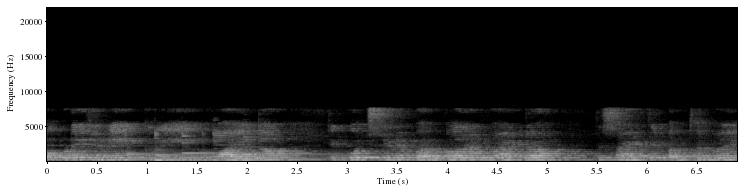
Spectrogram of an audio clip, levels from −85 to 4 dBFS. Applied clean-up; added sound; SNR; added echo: none; Guitar; 9 dB; reverberation time 1.2 s.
